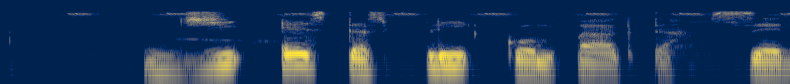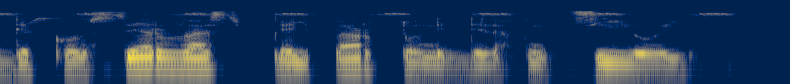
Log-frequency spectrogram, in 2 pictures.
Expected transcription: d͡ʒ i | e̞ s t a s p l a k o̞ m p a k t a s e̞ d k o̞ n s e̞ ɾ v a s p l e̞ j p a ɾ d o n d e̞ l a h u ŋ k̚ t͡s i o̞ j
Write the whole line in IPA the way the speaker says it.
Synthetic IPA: d͡ʒ i | e̞ s t a s p l i k o̞ m p a k t a s e̞ d k o̞ n s e̞ ɾ v a s p l e̞ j p a ɾ t o n d e̞ l a f u ŋ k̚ t͡s i o̞ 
